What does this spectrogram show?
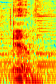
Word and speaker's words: am: O am é como dizer a letra M, sem o i no final. Então fica am.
